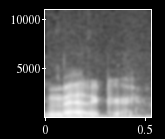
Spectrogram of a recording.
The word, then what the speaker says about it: Metaker: I think it's pronounced like Metaker. It's like Met and Attacker combined.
